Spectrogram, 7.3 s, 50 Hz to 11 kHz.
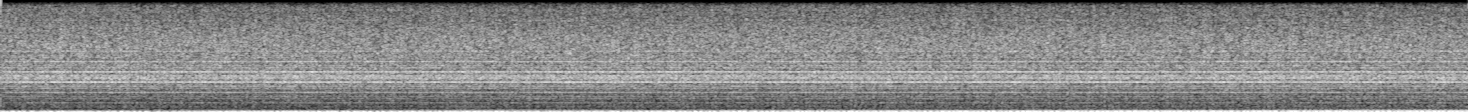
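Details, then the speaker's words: Lian Li Uni Fan SL-INF 120 ARGB reverse-blade fan at higher speed: steady hum with distinct pure tones standing out above the airflow rush, a noticeably tonal, noisy fan. "so you can hear that this is quite a noisy fan to be honest and you would think that they would figure out a way to lower the noise"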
